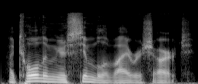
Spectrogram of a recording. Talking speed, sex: 240 wpm, male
